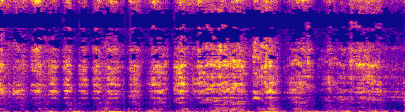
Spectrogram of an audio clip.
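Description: A hammer taps lightly on wood.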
